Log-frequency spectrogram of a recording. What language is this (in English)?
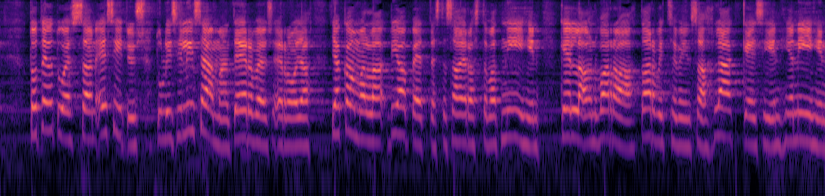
Finnish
